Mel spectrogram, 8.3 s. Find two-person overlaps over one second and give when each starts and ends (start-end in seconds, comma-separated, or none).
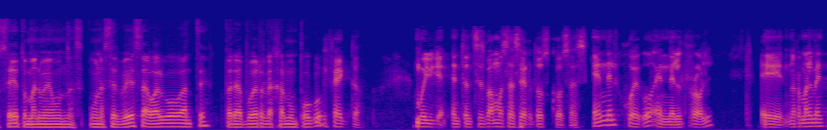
none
